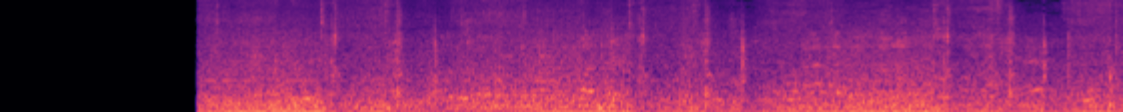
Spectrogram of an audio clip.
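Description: Metal parts on a machine clack rhythmically.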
